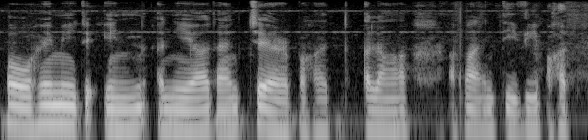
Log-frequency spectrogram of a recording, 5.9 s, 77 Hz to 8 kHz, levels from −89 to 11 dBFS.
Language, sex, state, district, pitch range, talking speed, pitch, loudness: Mizo, female, Mizoram, Aizawl, 100-110 Hz, 195 wpm, 105 Hz, -18 LUFS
